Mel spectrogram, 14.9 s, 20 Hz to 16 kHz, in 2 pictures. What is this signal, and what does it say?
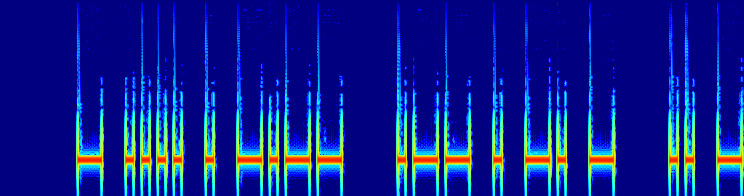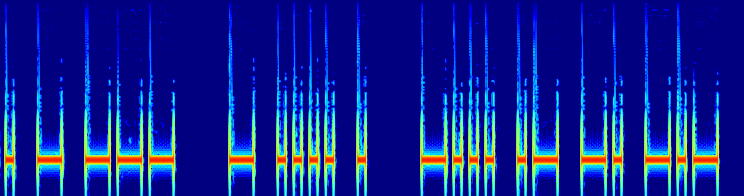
Morse code, heard as a keyed tone, about 15 wpm, 700 Hz. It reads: THEY WENT INTO THE BANK
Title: Sentences from Top 900 Words 15wpm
